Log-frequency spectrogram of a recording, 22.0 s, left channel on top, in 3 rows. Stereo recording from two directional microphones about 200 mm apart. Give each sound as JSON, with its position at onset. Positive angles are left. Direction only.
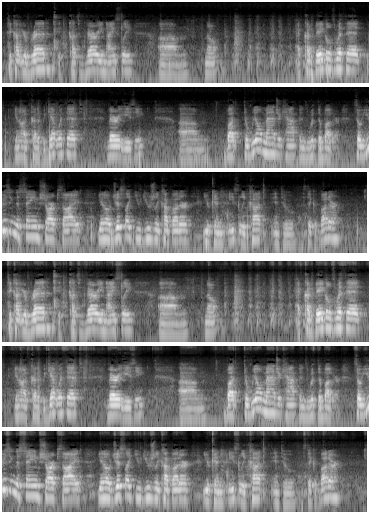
{"t": 0.1, "sound": "speech", "side_deg": -40}
{"t": 5.5, "sound": "speech", "side_deg": -40}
